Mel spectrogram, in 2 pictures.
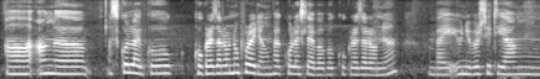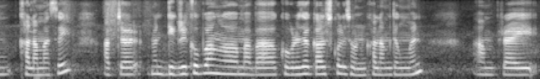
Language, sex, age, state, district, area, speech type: Bodo, female, 30-45, Assam, Kokrajhar, rural, spontaneous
